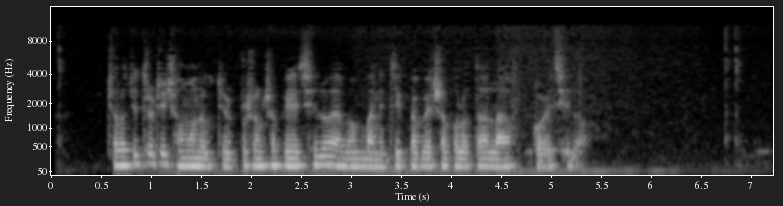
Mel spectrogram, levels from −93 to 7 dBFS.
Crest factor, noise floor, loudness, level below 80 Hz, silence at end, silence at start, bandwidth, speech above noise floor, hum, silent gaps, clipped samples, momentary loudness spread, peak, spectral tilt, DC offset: 18 dB; -65 dBFS; -26 LUFS; -54 dBFS; 0.35 s; 0.55 s; 10 kHz; 40 dB; none; none; under 0.1%; 7 LU; -10 dBFS; -8 dB/octave; under 0.1%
